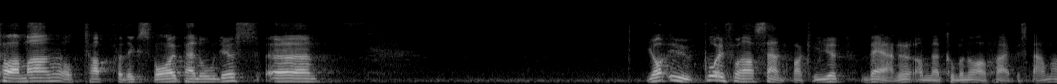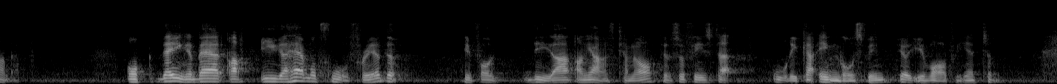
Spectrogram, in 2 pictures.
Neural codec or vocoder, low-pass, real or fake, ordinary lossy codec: codec, 16 kHz, 1.1 kbps, Voila-Tokenizer; 7.2 kHz; fake; none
